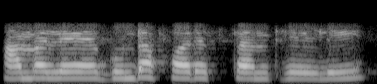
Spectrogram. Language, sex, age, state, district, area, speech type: Kannada, female, 18-30, Karnataka, Vijayanagara, rural, conversation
